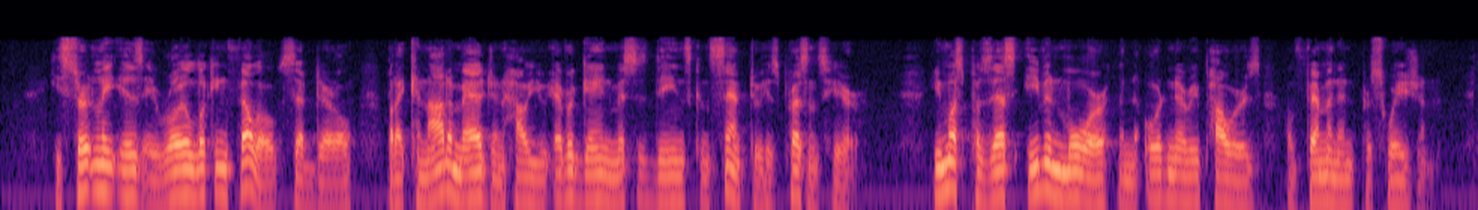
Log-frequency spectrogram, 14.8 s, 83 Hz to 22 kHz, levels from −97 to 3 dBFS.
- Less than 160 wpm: Yes, average, 145 wpm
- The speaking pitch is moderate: No, low, 110 Hz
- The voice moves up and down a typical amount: Yes, average, 3.8 semitones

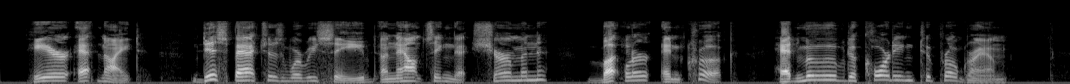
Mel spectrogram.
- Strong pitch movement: Yes, wide, 7.2 semitones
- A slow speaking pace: Yes, slow, 95 wpm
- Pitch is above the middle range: No, medium, 165 Hz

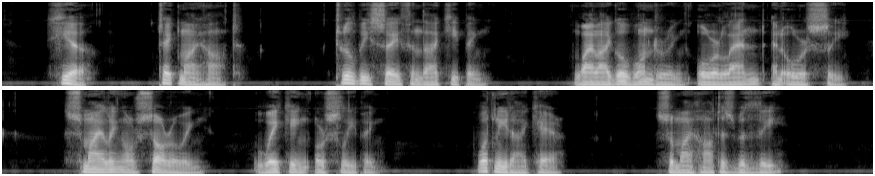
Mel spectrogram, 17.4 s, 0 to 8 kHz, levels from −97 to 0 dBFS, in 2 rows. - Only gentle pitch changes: No, average, 3.0 semitones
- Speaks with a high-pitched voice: No, very low, 80 Hz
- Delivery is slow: Yes, slow, 120 wpm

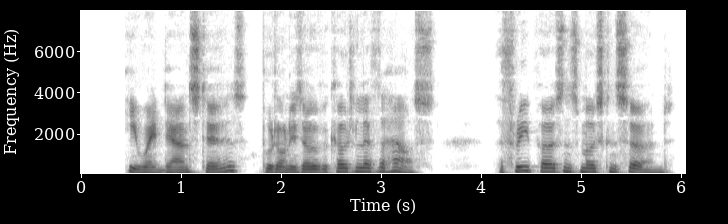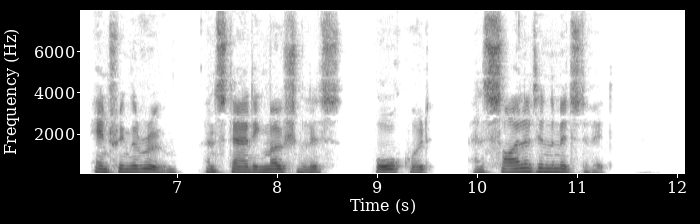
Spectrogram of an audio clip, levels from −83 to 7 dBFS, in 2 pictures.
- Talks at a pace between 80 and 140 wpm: No, average, 150 wpm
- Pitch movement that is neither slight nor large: Yes, average, 3.6 semitones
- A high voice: No, medium, 145 Hz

